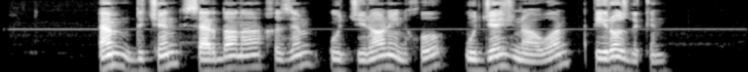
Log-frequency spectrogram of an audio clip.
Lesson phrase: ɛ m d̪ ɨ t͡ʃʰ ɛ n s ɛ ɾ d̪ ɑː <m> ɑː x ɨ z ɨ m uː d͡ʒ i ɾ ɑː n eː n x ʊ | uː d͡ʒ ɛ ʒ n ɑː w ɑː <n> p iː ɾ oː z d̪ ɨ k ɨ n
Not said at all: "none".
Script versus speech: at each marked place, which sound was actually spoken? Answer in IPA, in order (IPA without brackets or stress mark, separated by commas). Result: n, n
